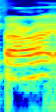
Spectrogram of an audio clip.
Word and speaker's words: Farrar: So Courtney Farrar is a musical theater performer based in Brisbane.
